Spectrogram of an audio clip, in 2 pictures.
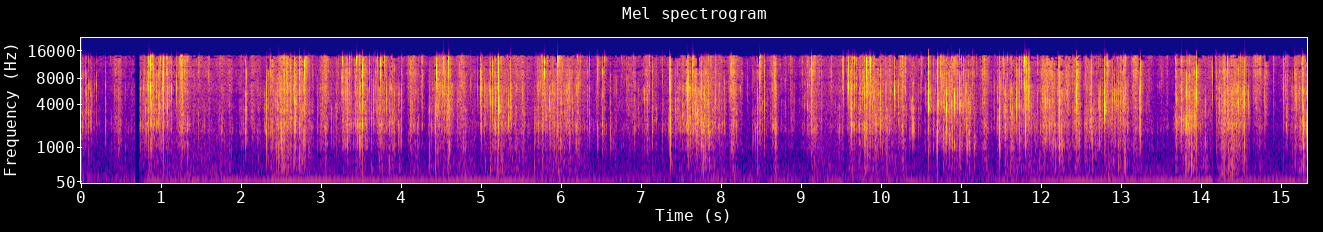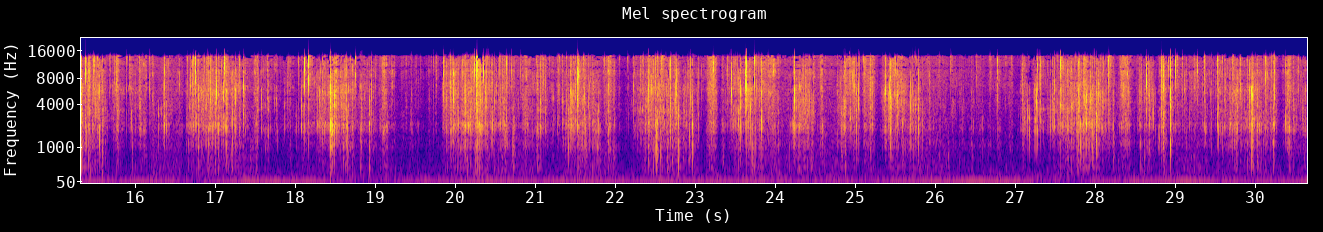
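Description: Clear slime squeezed, folded and stretched between the fingers, giving a dense run of fast crackles and pops that swell and ease with each squeeze.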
